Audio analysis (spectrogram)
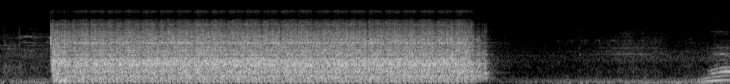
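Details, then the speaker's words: Mid-1990s Mercury 115hp inline-4 two-stroke outboard on a Ranger bass boat, with a loss-of-power complaint, cranking during a compression test with the key off: even beats of about three per second. Readings were 135 on the middle cylinders and 130 on the top and bottom; good compression. "So, our two middle ones 135. Top one and the bottom one 130. So, we know it's got good compression."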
